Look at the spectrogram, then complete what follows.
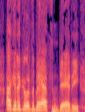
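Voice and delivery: put-on high, fast, whining child; whiny kid voice. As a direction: whine like a kid in the back seat. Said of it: "the kids in the back going".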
